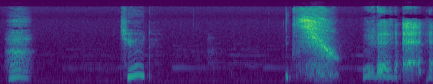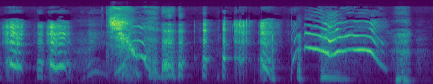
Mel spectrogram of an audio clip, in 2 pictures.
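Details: An adult's sharp sneezes followed by a baby's giggles and squeals of laughter; ordinary sneezing.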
